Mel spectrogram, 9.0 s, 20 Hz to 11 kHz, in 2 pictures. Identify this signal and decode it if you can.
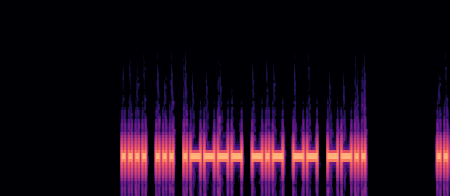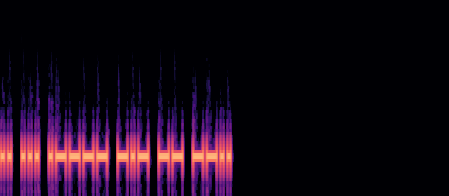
Morse code, heard as a keyed tone, about 36 wpm, 700 Hz. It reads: HS1KMZ HS1KMZ
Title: DXCC-100 Call Signs - 6 Characters - Repeated 2x - 35wpm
